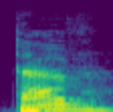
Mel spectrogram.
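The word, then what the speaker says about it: תו: caractères romain ou phonétique vu que c'est un V certains maintenant prononce staff lever devient un f un peu comme en allemand mais généralement pour le biblique tout ça on garde le taf ou même des fois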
